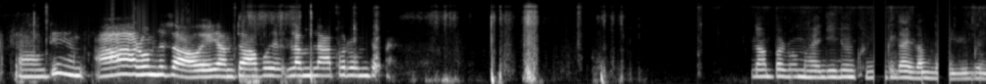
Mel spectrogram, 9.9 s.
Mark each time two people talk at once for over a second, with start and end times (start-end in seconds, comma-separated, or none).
none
